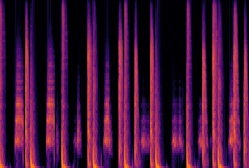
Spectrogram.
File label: Beat, uk garage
